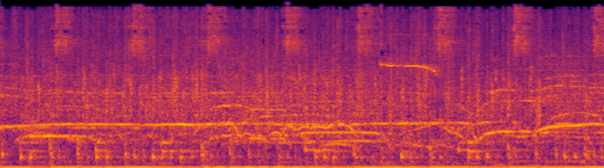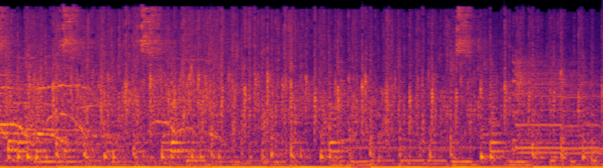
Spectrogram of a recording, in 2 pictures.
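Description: Live band playing: gliding lead notes over a sustained bass line and hand drums, with a steady beat.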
